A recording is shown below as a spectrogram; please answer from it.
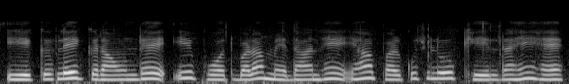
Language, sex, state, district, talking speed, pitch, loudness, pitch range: Hindi, female, Rajasthan, Nagaur, 170 wpm, 235 Hz, -17 LUFS, 220-265 Hz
